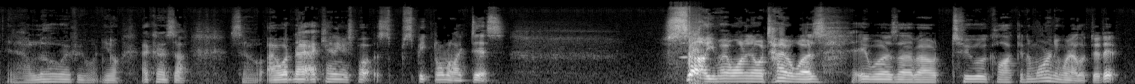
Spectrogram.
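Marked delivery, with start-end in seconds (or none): 0.2-1.0 whispering, quieter. Showing how to talk when it is two in the morning: whisper. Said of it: "I have to talk, like, a whisper kind of way".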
